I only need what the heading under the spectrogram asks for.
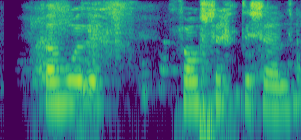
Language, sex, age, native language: Icelandic, female, 9, Icelandic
